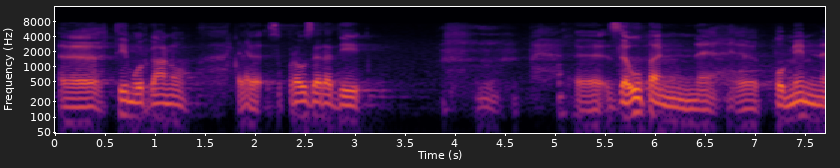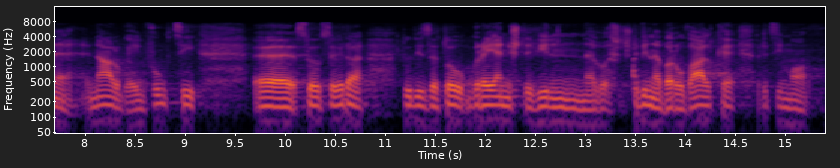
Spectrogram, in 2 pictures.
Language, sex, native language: Slovenian, male, Slovenian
